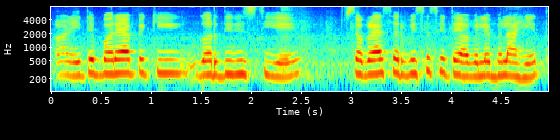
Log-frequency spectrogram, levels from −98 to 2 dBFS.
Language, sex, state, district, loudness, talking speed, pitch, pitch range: Marathi, female, Maharashtra, Pune, -17 LUFS, 135 wpm, 255 Hz, 235-265 Hz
